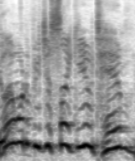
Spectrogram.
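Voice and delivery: high-pitched gushing fan imitation; put-on high voice, playful mimicry; mock adoring fan. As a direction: squeal it as a teasing impression of an admirer. Imitating fans, mock quote.

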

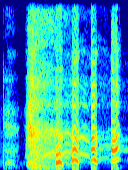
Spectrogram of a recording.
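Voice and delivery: high peal of laughter. Real, not acted. Host teasing an eager next speaker, laughing.

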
